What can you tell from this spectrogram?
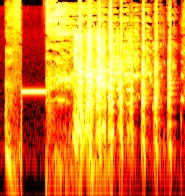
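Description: A single steady censor-style beep, about half a second long, cuts in abruptly, followed by several people breaking into breathy snickering and chuckling laughter.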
